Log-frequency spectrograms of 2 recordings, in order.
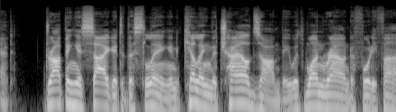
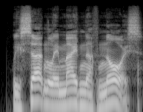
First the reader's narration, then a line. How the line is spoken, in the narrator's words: Steve said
